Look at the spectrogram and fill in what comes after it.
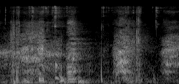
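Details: Wet, excited dogs after Hurricane Michael racing about in zoomies; thin whining tones swell and fade twice over a broad scuffling rustle.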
